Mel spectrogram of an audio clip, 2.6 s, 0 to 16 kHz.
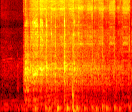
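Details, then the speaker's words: Yamaha Sniper 150 with a hard-start complaint and suspected worn piston rings, freshly timed, tuned up and cleaned, no regulator fitted yet, which kept dying earlier: brief quiet, then it fires on one click and settles into a steady idle; normal start. "Kanina namamatay to eh h mo siya mapaandar ng ganito kanina pero ngayon okay na."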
